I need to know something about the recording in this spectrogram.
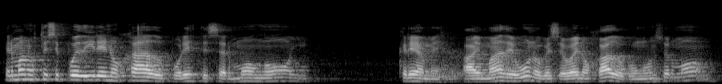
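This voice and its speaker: A man's voice: fairly high pitch, moderate pace, a little mellow. A male pastor preaching an earnest sermon, often calling his listeners brother and sister. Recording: echoey, dull church recording.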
